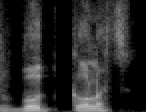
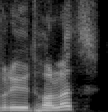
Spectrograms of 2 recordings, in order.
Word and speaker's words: Ruud Gullit: Barry was Paul Gascoigne, and Neil said he was Rudd Gullet. So obviously, Mr Van Der Groot corrected him on the pronunciation of Ruud Gullit.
